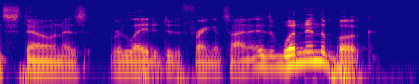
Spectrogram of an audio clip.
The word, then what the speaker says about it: Frankenstein: frankenstein' you're putting me on no it's pronounced Frankenstein do you also say Frode Rick why isn't it friend with Frumkin steam it isn't this Frederick Frankenstein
